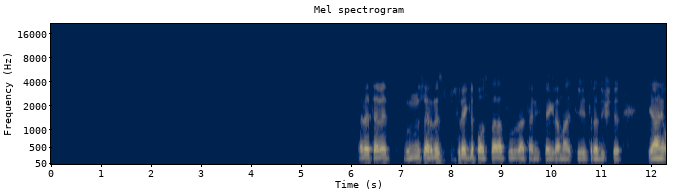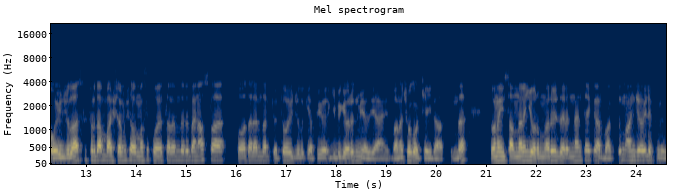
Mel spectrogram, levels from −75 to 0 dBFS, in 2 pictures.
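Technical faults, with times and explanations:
23.50 to 24.60 s, AMR rate drop: the speech turns rougher and more synthetic without losing bandwidth or breaking up, which fits the AMR-WB codec falling from 23.85 to 8.85 kbit/s.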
